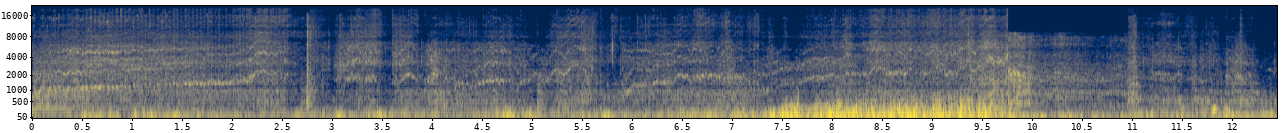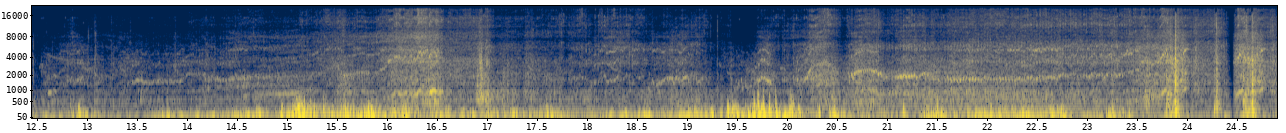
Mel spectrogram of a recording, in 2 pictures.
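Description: A JLB Cheetah RC car rips across dirt, its electric motor whining and revving in surges while tires scrabble and spray dirt, loud and close with repeated bursts and squeals.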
